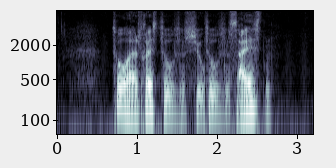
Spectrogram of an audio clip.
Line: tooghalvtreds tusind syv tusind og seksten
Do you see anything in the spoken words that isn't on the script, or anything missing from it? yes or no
no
